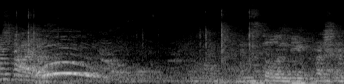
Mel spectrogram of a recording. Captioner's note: audience murmuring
